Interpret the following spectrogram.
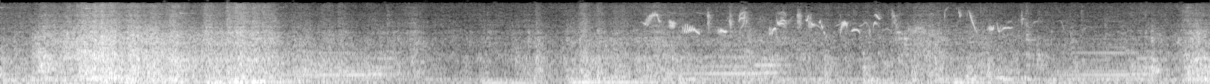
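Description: Diesel engine of a large wheel loader running steadily while its bucket load of earth pours into a dump truck's bed, a loud rushing of falling material loudest in the first couple of seconds.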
